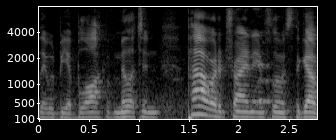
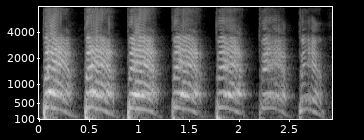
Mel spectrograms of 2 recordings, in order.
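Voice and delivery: very loud, high bams; explosive shouted punch beats; punch sounds shouted; 13 semitones higher, 15 dB louder, much slower than usual. Acted. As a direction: hammer each bam like a punch. Acting out the knockout punches.

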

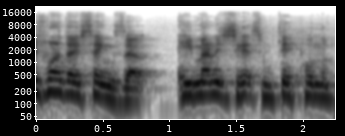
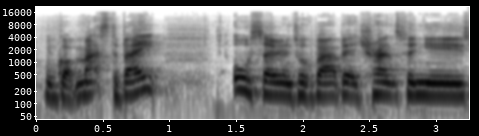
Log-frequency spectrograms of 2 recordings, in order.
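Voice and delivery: ordinary talk, nothing marked

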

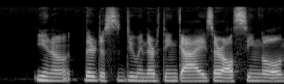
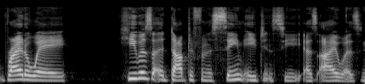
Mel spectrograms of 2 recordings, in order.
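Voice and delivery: usual speaking voice

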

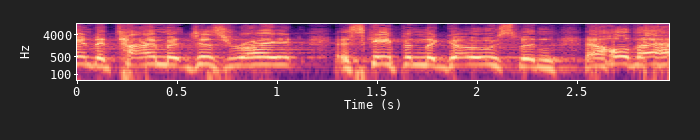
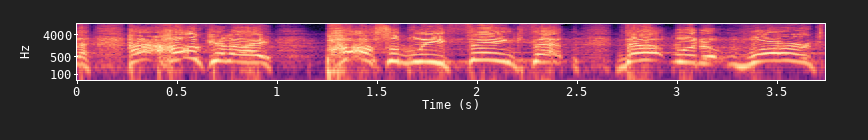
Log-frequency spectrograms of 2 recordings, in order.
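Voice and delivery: normal talking voice

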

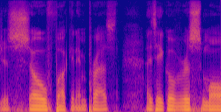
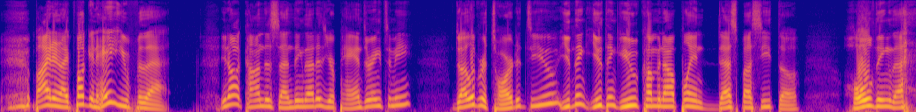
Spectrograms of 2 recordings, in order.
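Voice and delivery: mock outrage; 9 semitones higher, 8 dB louder than usual. Ranting at Biden.

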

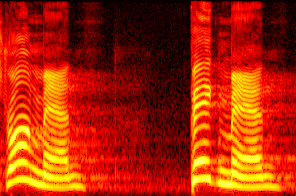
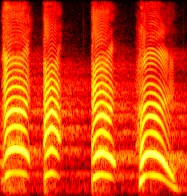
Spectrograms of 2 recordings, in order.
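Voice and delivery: high, raised repeated heys; shouted interruption; 8 semitones higher, 4 dB louder, slower than usual. Acted. Preacher halting a bad report, raised interrupting calls. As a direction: keep cutting in loudly.

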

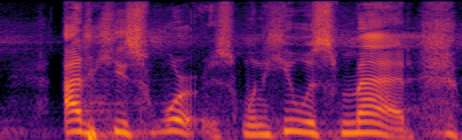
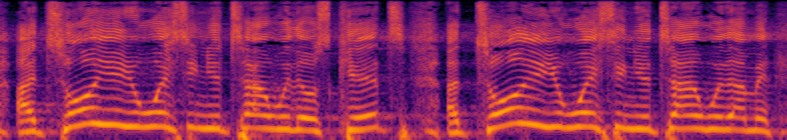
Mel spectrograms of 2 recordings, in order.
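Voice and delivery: much higher, louder, nagging scolding; scornful naysayer; 7 semitones higher, 4 dB louder than usual. Acted. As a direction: hammer every I told you with contempt. Preacher mimics discouraging friends.

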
